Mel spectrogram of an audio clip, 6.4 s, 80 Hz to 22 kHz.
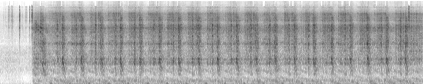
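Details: Sat ATV with 1,800 miles, cold, choke off: even starter cranking about three and a half beats a second with no catch or firing; won't start without choke.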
